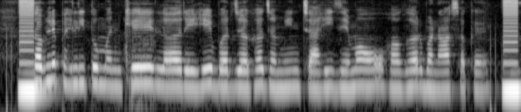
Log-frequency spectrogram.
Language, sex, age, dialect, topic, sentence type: Chhattisgarhi, female, 41-45, Western/Budati/Khatahi, agriculture, statement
